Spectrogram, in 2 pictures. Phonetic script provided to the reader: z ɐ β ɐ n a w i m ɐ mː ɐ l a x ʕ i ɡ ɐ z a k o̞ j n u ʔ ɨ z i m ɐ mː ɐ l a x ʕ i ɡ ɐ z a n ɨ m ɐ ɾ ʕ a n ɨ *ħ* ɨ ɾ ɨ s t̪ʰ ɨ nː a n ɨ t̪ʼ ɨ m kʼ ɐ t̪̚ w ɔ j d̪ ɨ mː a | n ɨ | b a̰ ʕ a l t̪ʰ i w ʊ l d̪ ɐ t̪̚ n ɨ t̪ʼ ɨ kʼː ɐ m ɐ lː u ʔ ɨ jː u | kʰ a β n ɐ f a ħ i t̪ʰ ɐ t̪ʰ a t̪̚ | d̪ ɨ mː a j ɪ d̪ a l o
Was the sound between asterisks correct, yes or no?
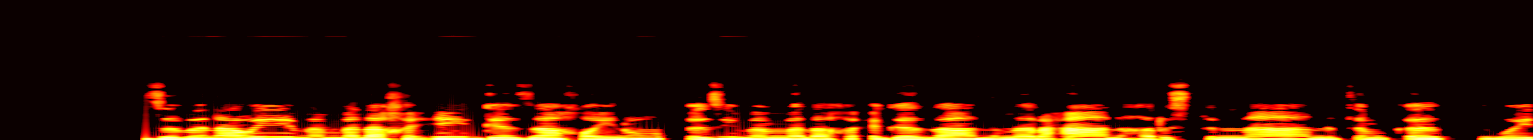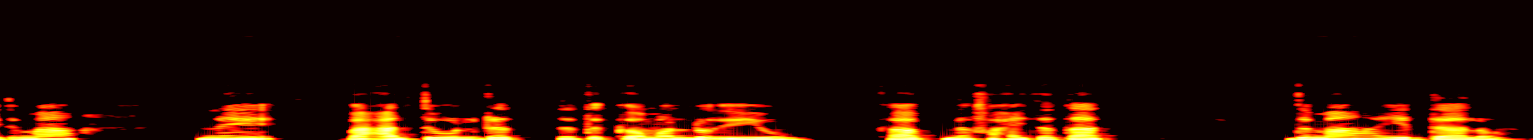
no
